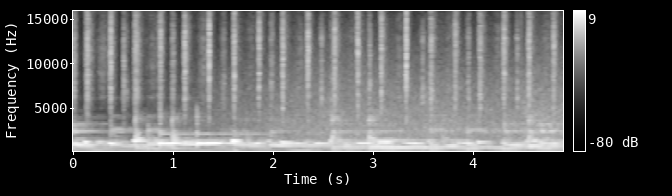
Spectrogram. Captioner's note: optimistic music; water rushing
